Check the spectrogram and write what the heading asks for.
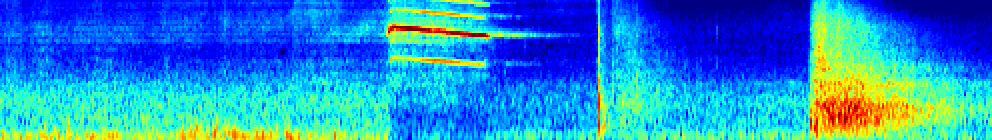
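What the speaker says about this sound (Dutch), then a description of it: "Wat een knallen, hè?" New Thunderking firecrackers going off outdoors: a shrill rising whistle, then a sharp single crack, followed by a loud bang that trails into a fading rumble and echo.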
